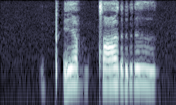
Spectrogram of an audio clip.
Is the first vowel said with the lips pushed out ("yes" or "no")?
no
